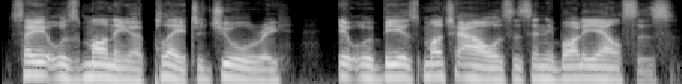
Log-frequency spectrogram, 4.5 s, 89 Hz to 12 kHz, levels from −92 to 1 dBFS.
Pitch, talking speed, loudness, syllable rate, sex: 125 Hz, 225 wpm, -18 LUFS, 6.3 syllables/s, male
